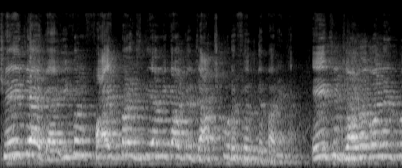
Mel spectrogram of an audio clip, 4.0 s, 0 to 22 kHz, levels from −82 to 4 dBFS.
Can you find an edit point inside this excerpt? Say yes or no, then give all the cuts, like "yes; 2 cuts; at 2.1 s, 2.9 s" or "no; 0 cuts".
yes; 1 cut; at 2.9 s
